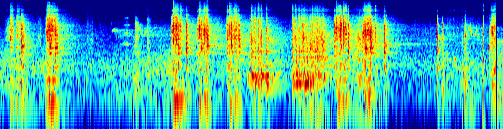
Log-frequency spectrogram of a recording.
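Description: Impact wrench working the wheel nuts of a tractor wheel, in several short bursts and one longer run in the middle.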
